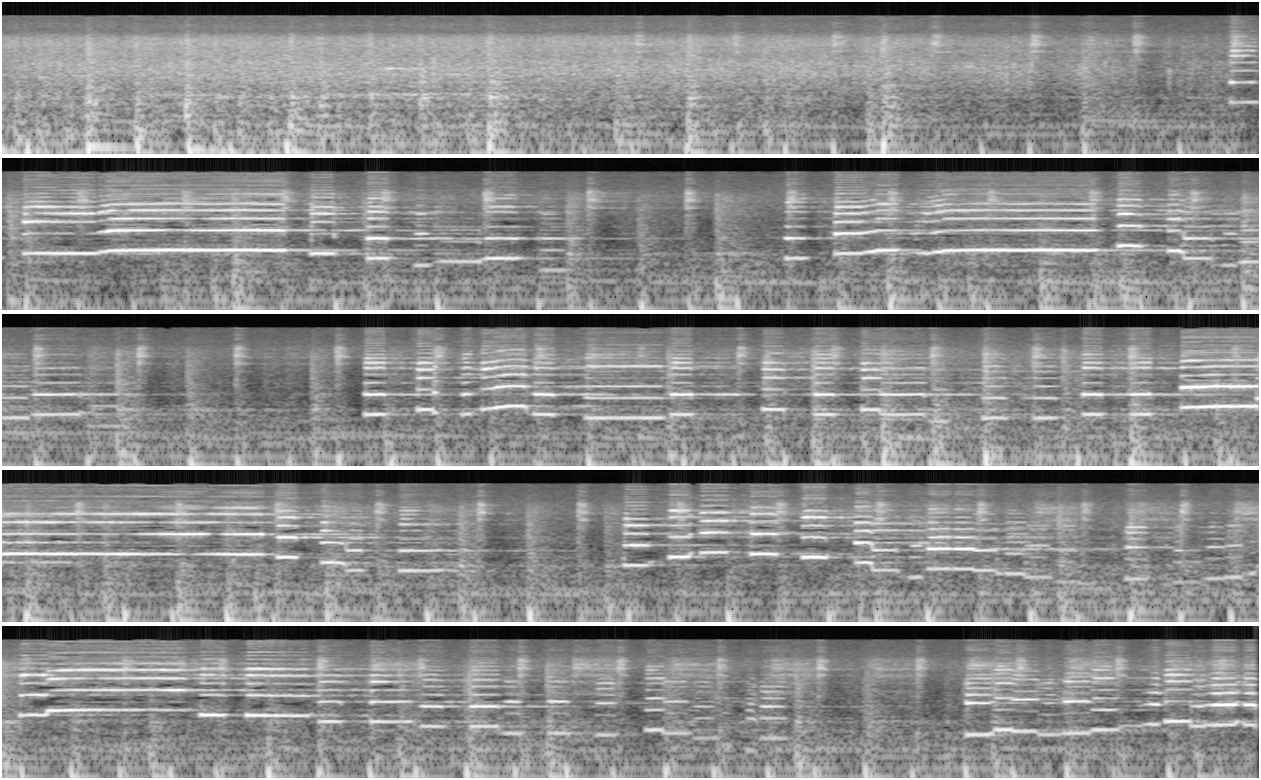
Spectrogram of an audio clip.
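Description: Applause fading over the first few seconds. Then a swing-jazz clarinet solo over a steady drum-kit beat, with long held high notes and quick runs. One run sweeps down and back up about three-quarters of the way through.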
